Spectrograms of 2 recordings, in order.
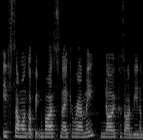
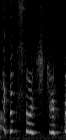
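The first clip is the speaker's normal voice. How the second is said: high squealing laugh through words; 14 semitones higher, 4 dB louder than usual. Real, not acted. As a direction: laugh out loud while speaking. Host laughs at pirate wig.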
